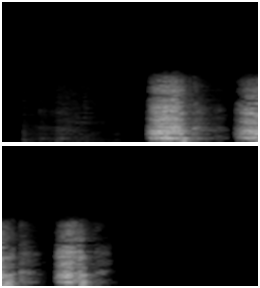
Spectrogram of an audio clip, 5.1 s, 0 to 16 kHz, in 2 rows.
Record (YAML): exhalation_length: 5.1 s
exhalation_amplitude: 29191
exhalation_signal_mean_std_ratio: 0.37
survey_phase: beta (2021-08-13 to 2022-03-07)
age: 18-44
gender: Male
wearing_mask: 'No'
symptom_none: true
smoker_status: Never smoked
respiratory_condition_asthma: false
respiratory_condition_other: false
recruitment_source: REACT
submission_delay: 3 days
covid_test_result: Negative
covid_test_method: RT-qPCR
influenza_a_test_result: Negative
influenza_b_test_result: Negative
